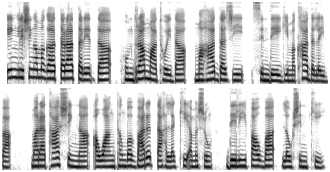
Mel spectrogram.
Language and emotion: Manipuri, neutral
